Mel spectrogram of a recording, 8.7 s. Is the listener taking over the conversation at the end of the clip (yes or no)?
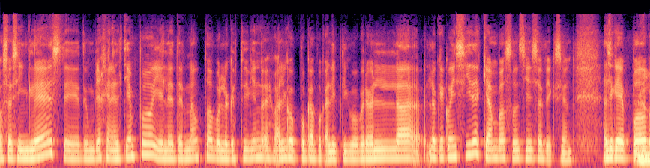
no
